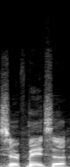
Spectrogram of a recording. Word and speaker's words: Surf Mesa: well thanks for being here so I am pronouncing it correctly surf Mesa yeah corre no that's right and I I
